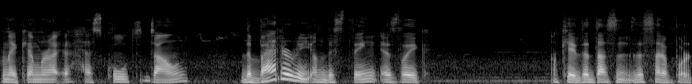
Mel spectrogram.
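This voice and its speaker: A man speaks at a moderate pace with long, frequent pauses. His pitch is medium, with ordinary variation and a dark, mellow tone. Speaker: vlogger. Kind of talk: casual vlog chat to camera. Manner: chatty, rambling with filler words.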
